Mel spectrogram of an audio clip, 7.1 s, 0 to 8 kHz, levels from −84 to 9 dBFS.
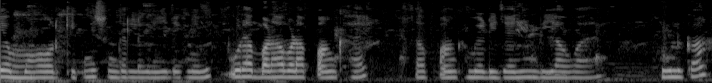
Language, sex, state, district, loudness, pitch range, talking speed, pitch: Maithili, female, Bihar, Supaul, -35 LUFS, 210-225 Hz, 185 wpm, 215 Hz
